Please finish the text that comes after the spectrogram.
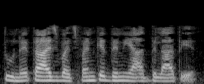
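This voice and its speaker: A woman's voice: fairly low pitch, flat delivery, normal speed, husky, no room sound. Woman as a plaintive young wife, slightly muffled. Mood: chatty. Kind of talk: Hindi moral-story cartoon dubbing.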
